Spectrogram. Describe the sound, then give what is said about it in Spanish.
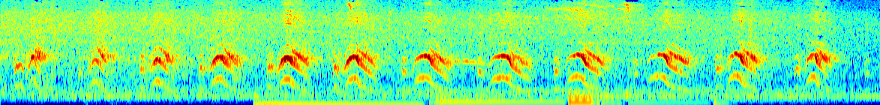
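Quetzal song: many short, rhythmic calls repeat at an even pace over the whole stretch, layered over low, sustained steady tones. “Lo que acabamos de escuchar es el canto del Quetzal, ave que los aztecas consideraban un símbolo de divinidad y lo relacionaban con su dios principal, Quetzalcóatl.”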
